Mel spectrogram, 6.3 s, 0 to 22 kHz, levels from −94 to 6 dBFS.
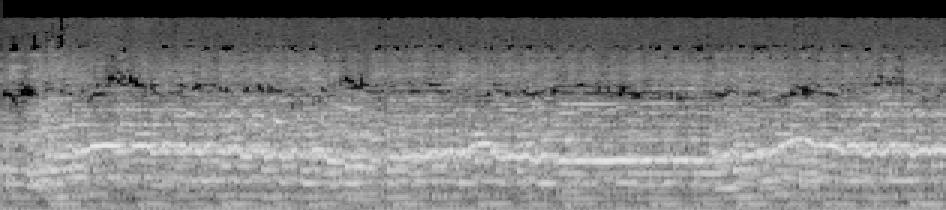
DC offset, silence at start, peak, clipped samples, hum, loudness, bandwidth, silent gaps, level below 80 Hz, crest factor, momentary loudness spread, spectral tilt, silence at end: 2%; 0 s; 0 dBFS; under 0.1%; none; -9 LUFS; 15.5 kHz; none; -36 dBFS; 10 dB; 3 LU; -2.5 dB/octave; 0 s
